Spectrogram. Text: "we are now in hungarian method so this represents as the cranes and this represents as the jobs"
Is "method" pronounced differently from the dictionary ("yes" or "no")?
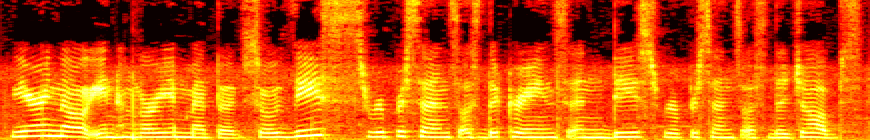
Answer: yes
